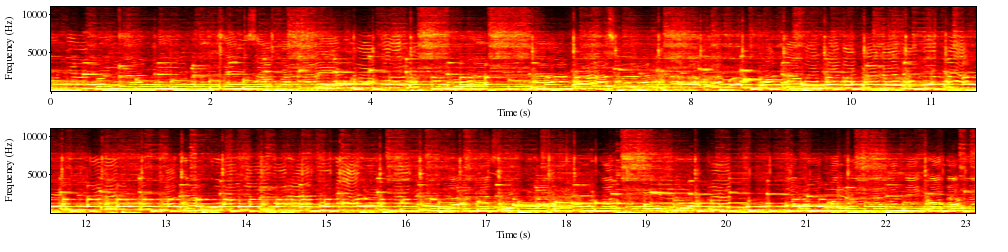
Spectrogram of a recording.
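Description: Live Javanese gamelan music of the kind played for an ebeg horse dance: brass bonang kettle gongs ringing in a repeating pattern over drums, keeping a steady beat throughout.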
